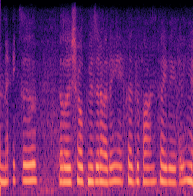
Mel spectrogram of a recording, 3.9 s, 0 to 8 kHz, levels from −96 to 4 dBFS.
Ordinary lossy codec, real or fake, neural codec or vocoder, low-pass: Opus, 32 kbps; fake; codec, 16 kHz in and 24 kHz out, 0.6 kbps, FocalCodec, streaming, 2048 codes; 7.2 kHz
